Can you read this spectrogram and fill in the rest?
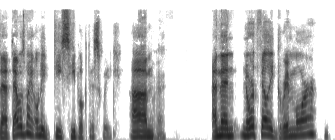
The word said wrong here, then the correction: grimoire: Grimoire, or I'm not sure how you pronounce it. – Grimoire.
